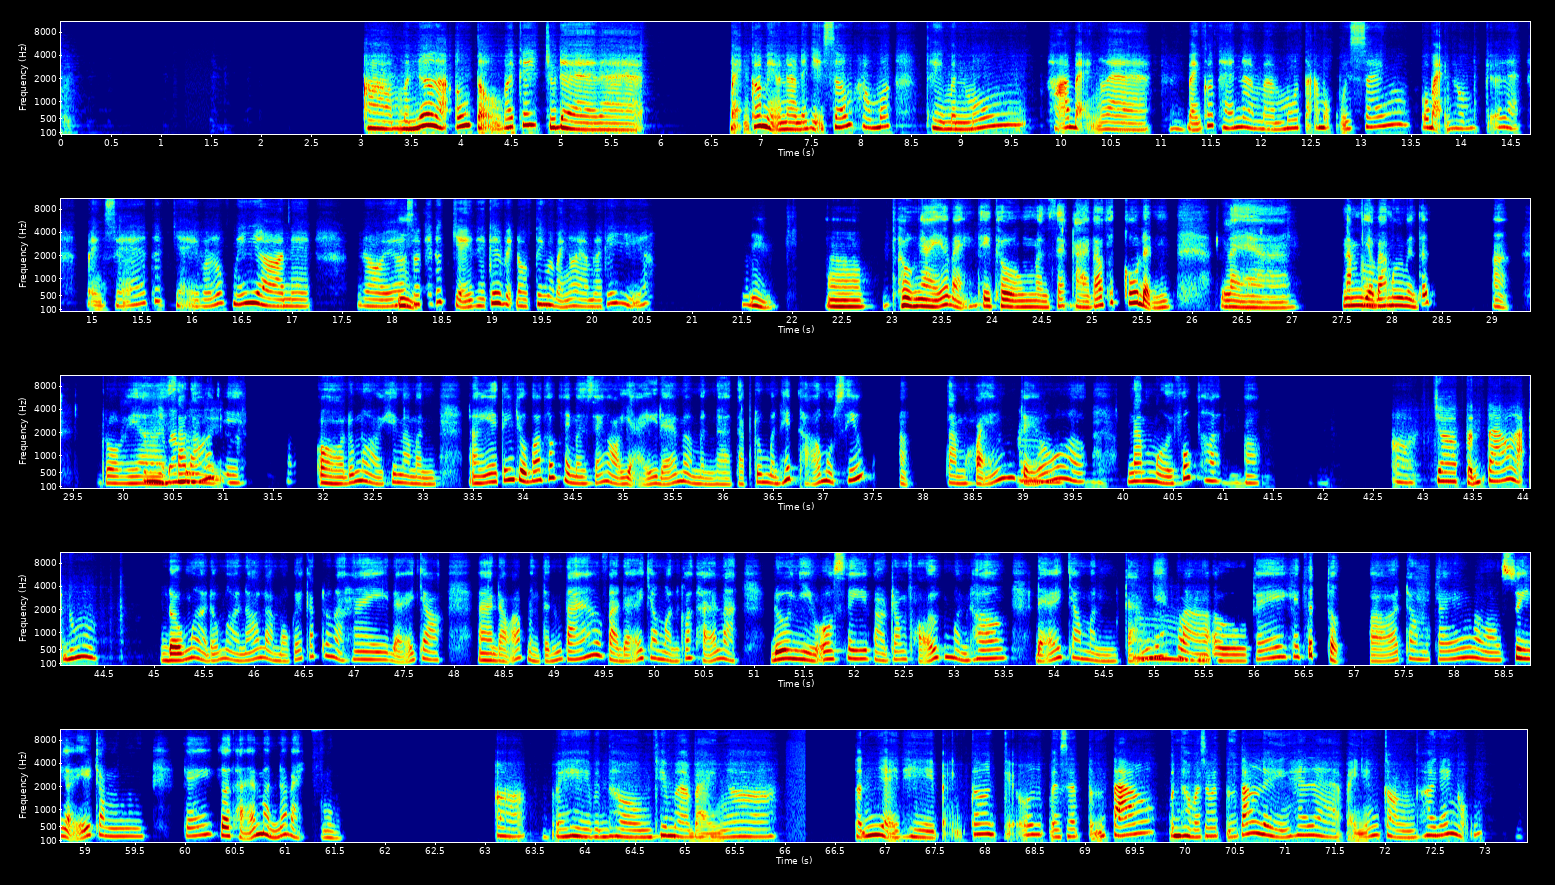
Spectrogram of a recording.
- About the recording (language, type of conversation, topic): Vietnamese, podcast, Bạn có mẹo nào để dậy sớm không?
- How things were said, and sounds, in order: tapping; mechanical hum; other background noise; distorted speech; static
